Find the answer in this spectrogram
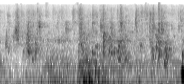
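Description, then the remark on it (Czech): Water sloshes and splashes continuously inside a full bucket being hauled up from a well, a wet churning that swells slightly toward the end with a brief louder slosh. “se nám ukazuje, vědro se nám, a máme ho plné dokonce.”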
